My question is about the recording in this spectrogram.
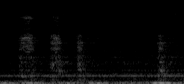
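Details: $5 garage-sale Sega Dreamcast at first boot: steady hum, faint spinning tone and short rasping seek bursts as the disc drive reads the disc normally; console works, clock battery depleted.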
